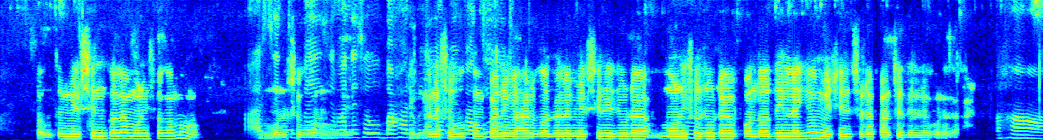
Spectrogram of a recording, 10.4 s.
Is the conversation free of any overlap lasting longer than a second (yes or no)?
no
